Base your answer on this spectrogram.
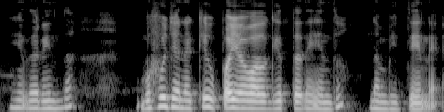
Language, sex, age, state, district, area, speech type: Kannada, female, 45-60, Karnataka, Kolar, urban, spontaneous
